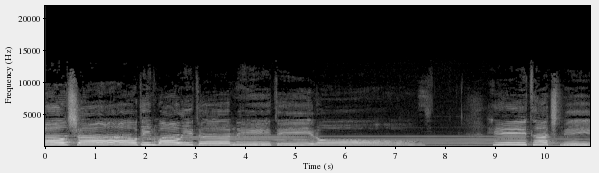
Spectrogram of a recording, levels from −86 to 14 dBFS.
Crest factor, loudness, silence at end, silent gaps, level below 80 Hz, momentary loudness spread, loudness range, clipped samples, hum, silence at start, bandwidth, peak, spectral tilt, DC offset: 16 dB; -16 LUFS; 0 s; none; -54 dBFS; 21 LU; 9 LU; under 0.1%; none; 0 s; 12 kHz; 0 dBFS; -5 dB/octave; 0.7%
